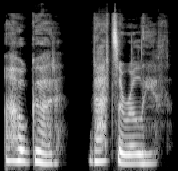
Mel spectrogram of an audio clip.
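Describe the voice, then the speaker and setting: A woman playing a gentle, teasing female vampire friend who is unwell, speaking softly and hesitantly in an ASMR roleplay. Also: fairly high pitch, steady tone, slow, no echo, studio quality. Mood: hesitant, confessing. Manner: soft, hesitant, playfully teasing. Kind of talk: soft-spoken ASMR roleplay.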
